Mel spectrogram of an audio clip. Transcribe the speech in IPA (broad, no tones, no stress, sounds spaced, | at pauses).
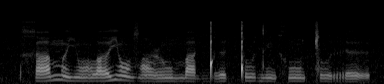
x a m ə̃ j ũ lˠ ə j ũ zˤ ã ɭ ũ m a ɡ͡ǃ ɘ ǃ u d ĩ x ũ ǀ u r ɘ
